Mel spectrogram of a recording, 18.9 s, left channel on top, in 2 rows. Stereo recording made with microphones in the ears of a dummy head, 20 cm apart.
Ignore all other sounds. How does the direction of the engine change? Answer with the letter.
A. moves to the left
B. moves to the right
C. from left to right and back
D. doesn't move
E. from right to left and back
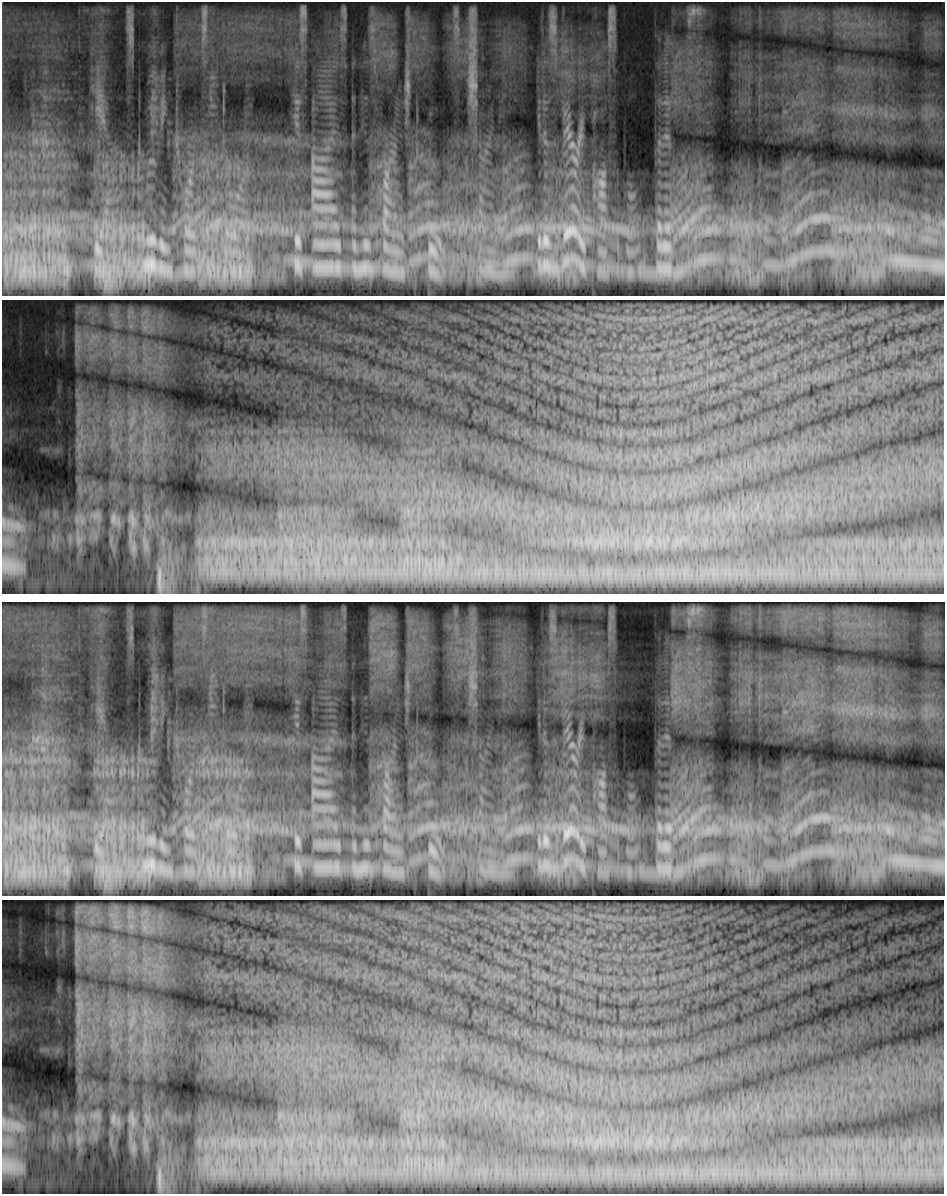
A.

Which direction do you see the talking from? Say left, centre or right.
centre.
